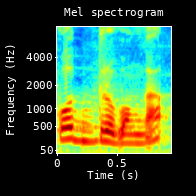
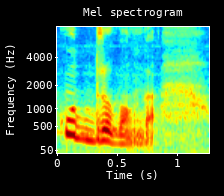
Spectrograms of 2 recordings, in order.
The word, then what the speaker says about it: গাদ্রবঙ্গা: অনেকে বলে গাত্রগঙ্গা, অনেকে বলে গোদ্রগঙ্গা, অনেকে বলে গুদ্রগঙ্গা, অনেকে বলে কুদ্রগঙ্গা। অর্থাৎ ওকার, অকার, গ আর ক এর মধ্যে ভেরিয়েশন এটা পাওয়া যায়।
